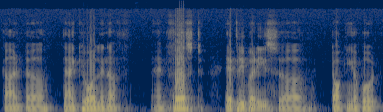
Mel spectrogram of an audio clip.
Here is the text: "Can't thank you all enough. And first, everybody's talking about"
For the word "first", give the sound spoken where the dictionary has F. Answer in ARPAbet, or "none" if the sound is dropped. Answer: F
